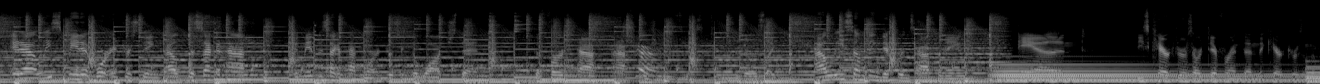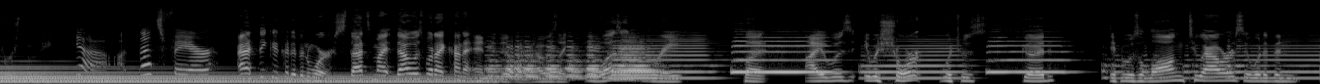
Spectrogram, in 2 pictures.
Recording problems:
background music; very loud; throughout; 4 dB above the speech

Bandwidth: 14.5 kHz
